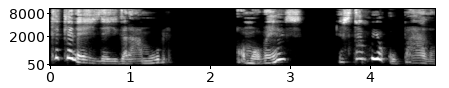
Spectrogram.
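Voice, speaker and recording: A man puts on a hoarse character voice, pitched fairly high, and speaks at a fairly slow pace. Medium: read story. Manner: refers to itself in the third person.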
